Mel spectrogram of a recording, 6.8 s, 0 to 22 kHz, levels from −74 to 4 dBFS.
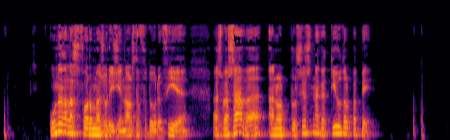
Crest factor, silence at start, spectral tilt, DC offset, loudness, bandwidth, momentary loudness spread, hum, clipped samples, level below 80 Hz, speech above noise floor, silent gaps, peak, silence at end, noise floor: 18 dB; 0.05 s; -4 dB/octave; under 0.1%; -17 LUFS; 11.5 kHz; 9 LU; none; under 0.1%; -46 dBFS; 38 dB; none; 0 dBFS; 0.4 s; -55 dBFS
